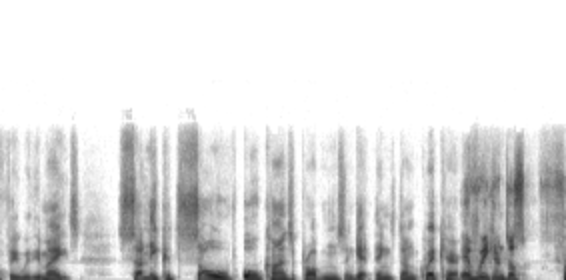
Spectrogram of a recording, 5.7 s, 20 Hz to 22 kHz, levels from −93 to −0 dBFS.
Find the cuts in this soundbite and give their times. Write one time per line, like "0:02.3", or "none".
0:04.6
